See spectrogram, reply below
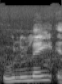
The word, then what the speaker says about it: ululate: So during the practices, they ululate. Is that how you say it? – Mm-hmm. That's close enough.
